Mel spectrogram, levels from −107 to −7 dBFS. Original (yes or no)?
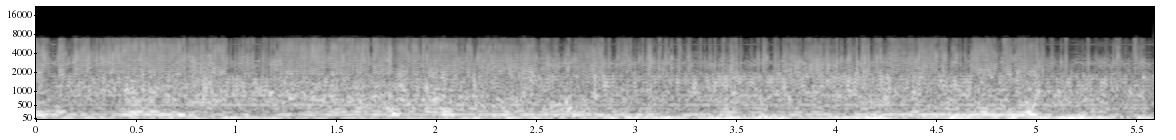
no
